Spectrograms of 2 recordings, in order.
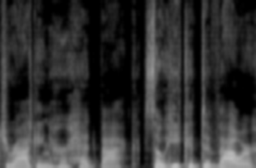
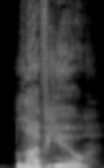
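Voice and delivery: broken, breaking voice, louder; 4 dB louder than usual. Reading a romance scene aloud, the hero's line: broken voice. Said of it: "his voice broken".

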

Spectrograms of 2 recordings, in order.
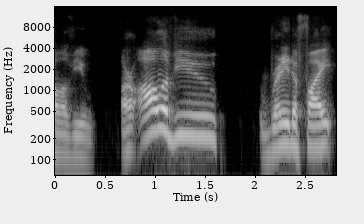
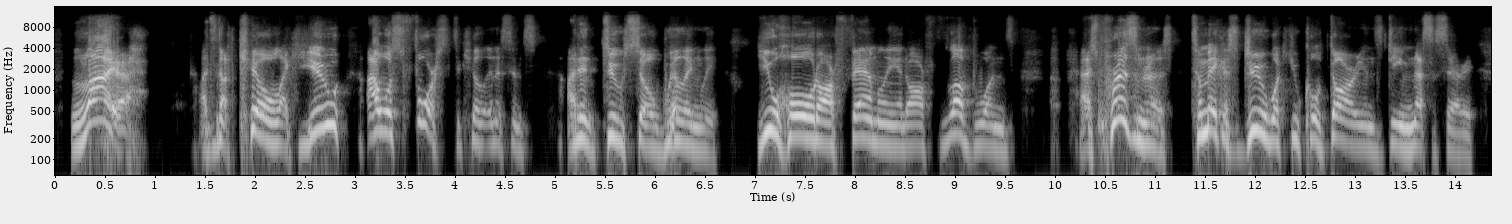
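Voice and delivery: furious, angry, yelled outburst; 3 semitones higher, 4 dB louder than usual. Voicing an impatient captive who yells at her captor: yelling in anger. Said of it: "she just yells out".

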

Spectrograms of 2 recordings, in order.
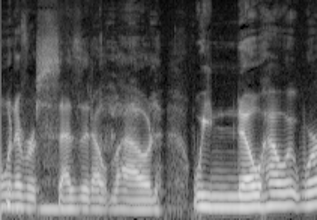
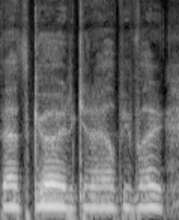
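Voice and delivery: put-on hoarse, lost-voice, whiskey-rough delivery. Recalling helping a customer as a department manager, he acts out his lost voice. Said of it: "I had lost my voice".

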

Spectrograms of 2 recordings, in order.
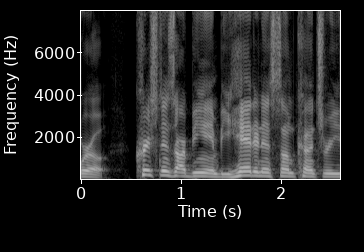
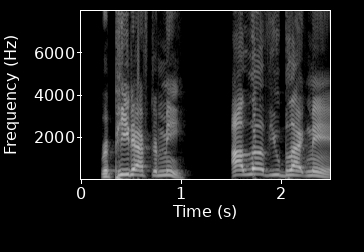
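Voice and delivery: play-acted, commanding, high-pitched scream; 5 semitones higher than usual. Retelling a video where a man with a bullhorn screams: imitating someone screaming.

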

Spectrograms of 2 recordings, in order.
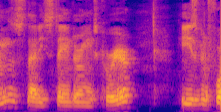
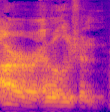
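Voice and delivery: talking like a pirate; 3 semitones lower than usual. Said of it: "You wanna talk like a pirate?".

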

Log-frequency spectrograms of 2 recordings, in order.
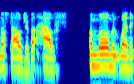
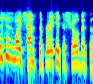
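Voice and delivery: put-on Irish accent, pitched up; 5 semitones higher than usual. Giving a little example of acting range: Irish accent. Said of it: "my own acting range there with my Irish accent".

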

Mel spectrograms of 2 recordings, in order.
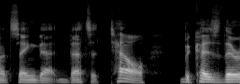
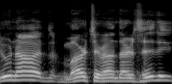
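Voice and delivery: cartoon put-on French accent, slightly high; 6 semitones higher, 3 dB louder than usual. Recalling VeggieTales' Josh and the Big Wall, the speaker imitates the peas' French accent. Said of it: "they have this French accent".

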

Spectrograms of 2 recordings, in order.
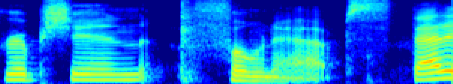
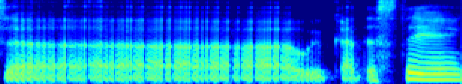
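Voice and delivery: put-on, very serious pilot voice, much quieter; 11 dB quieter than usual. Recapping a movie scene where a ship blows up, put-on very serious pilot voice. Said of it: "Very serious. Pilot voice".

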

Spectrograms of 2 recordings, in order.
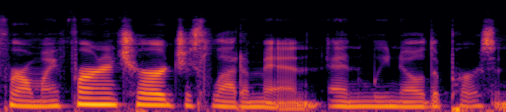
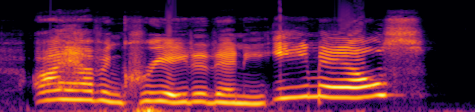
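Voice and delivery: very high, shrill, very loud screech; 14 semitones higher, 13 dB louder than usual. Have another try at acting out Liz answering about the email accounts, imitating Liz screeching. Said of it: "she like screeched it".

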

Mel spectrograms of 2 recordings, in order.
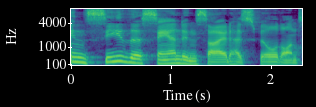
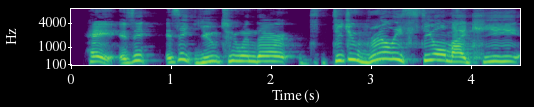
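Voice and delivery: muffled voice, higher pitch; 12 semitones higher than usual. Voicing an officer pounding on the door outside: muffled voice. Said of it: "and then a muffled voice".

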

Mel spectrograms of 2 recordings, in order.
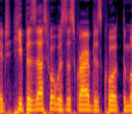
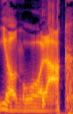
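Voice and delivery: lower-pitched, put-on gremlin-like voice; 4 semitones lower than usual. Quoting a line from the show in a joke voice: John Hurt voice. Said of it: "our John Hurt voice".

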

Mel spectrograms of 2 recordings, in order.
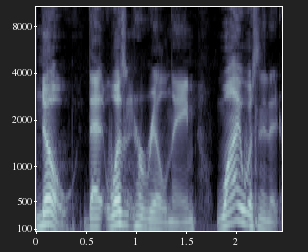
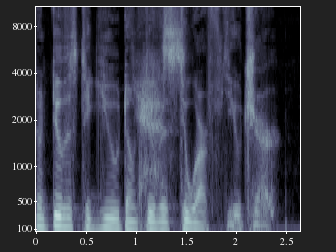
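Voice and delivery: put-on, imitated whispered delivery; 2 semitones lower than usual. Retelling a character's plea to Paul at the witness stand: imitating a whisper. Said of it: "it doesn't work when we're both whispering".

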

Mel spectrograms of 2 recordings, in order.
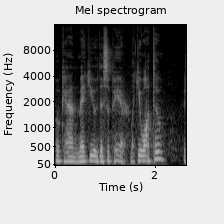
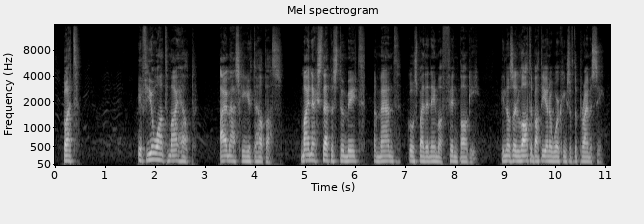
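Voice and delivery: plain

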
